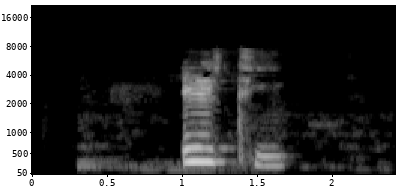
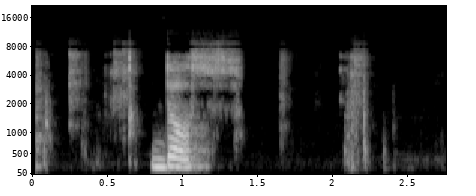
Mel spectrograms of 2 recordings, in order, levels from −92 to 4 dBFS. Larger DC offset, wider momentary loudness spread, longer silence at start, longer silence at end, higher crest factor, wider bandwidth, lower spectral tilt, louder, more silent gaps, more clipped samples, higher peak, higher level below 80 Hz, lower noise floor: neither; second, 17 LU vs 20 LU; first, 1 s vs 0.05 s; first, 0.75 s vs 0.5 s; about the same, 20 dB vs 22 dB; second, 7.8 kHz vs 9.4 kHz; about the same, -3.5 dB/octave vs -4 dB/octave; second, -24 LUFS vs -21 LUFS; neither; neither; second, -8 dBFS vs -2 dBFS; second, -86 dBFS vs -72 dBFS; first, -68 dBFS vs -61 dBFS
